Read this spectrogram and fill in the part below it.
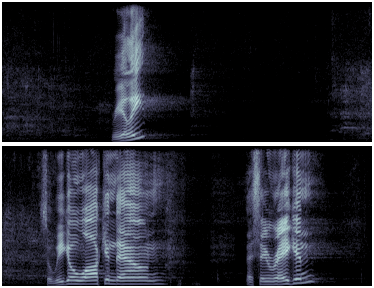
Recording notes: in our Traditional service at 10:50 in the Sanctuary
